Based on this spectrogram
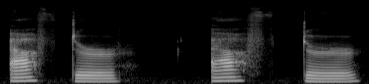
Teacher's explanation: And that T-E-R, that weak stress, the T has an F in front of it. So that softens this T a little bit. · Term: softened T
